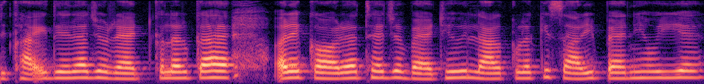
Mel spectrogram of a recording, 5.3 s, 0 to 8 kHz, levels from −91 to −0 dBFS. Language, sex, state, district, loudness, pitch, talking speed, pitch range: Hindi, female, Chhattisgarh, Bastar, -17 LUFS, 220 Hz, 270 wpm, 200-230 Hz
